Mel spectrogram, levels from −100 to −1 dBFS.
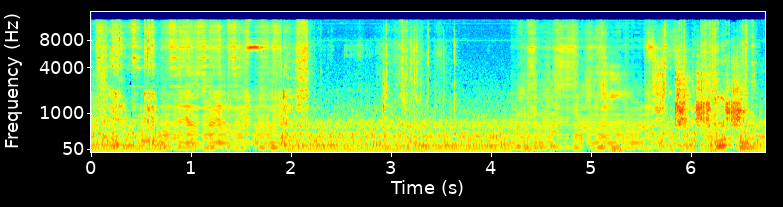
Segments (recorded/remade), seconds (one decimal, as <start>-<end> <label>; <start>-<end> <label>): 0.0-0.7 recorded; 0.7-1.9 remade; 1.9-4.2 recorded; 4.2-5.7 remade; 5.7-6.7 recorded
